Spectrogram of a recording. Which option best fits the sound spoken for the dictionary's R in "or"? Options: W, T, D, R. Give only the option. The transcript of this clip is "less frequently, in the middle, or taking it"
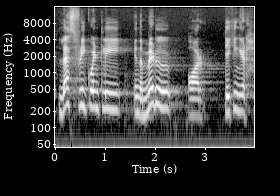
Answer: R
